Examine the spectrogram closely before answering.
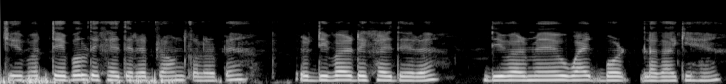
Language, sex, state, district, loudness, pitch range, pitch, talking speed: Hindi, female, Arunachal Pradesh, Papum Pare, -13 LUFS, 185-200 Hz, 195 Hz, 180 wpm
